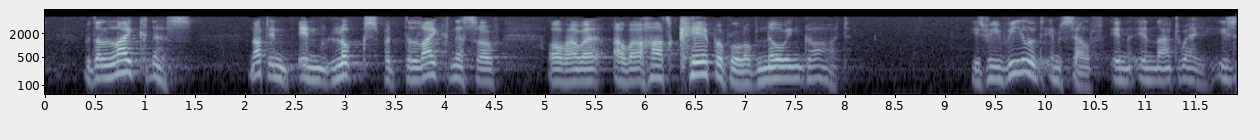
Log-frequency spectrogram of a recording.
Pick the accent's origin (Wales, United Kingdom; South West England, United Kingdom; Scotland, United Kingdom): Wales, United Kingdom; I come from South Wales. I hope you can tell that. And I grew up in a village where there were nine churches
